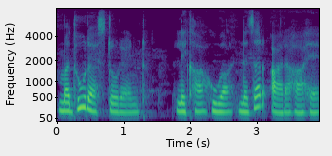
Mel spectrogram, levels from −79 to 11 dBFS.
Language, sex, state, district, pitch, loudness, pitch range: Hindi, female, Madhya Pradesh, Umaria, 170 Hz, -17 LUFS, 160-185 Hz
